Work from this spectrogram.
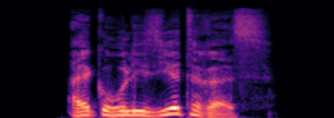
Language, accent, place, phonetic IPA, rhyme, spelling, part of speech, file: German, Germany, Berlin, [alkoholiˈziːɐ̯təʁəs], -iːɐ̯təʁəs, alkoholisierteres, adjective, De-alkoholisierteres.ogg
- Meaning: strong/mixed nominative/accusative neuter singular comparative degree of alkoholisiert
